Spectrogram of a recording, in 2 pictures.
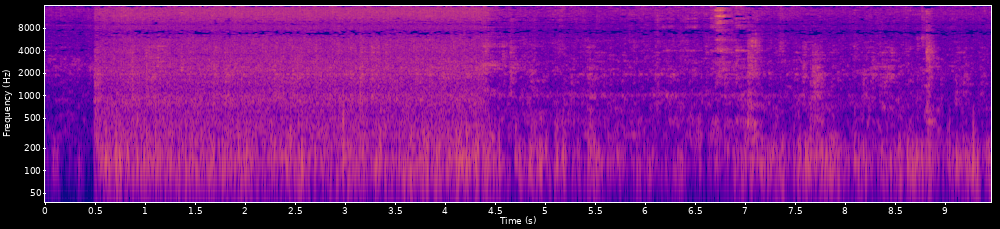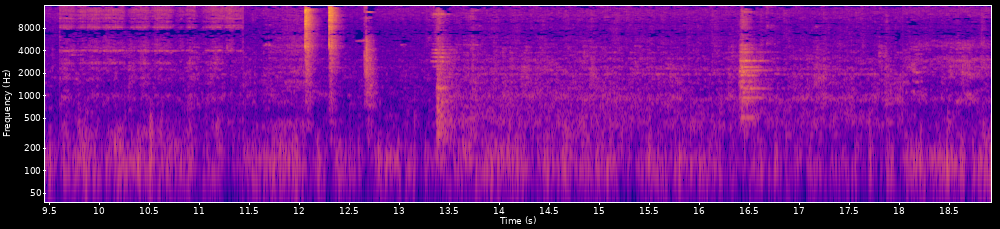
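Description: Metal lathe starting up about half a second in and running steadily, its large chuck spinning with a cylindrical oil-expeller part clamped in it. A few short, sharp metallic clicks sound over the machine noise.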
